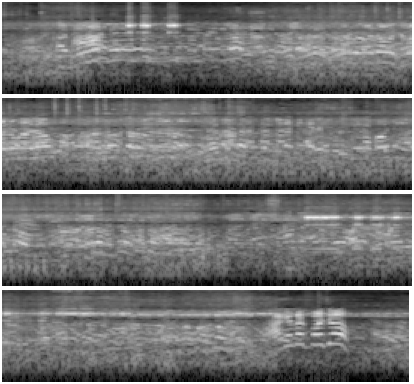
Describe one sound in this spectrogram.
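A crowd of men shout and talk excitedly close by.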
